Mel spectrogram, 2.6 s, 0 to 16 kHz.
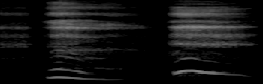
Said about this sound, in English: And breathe in and out through your nose. And notice how your body moves with your breath. Wow, it's actually moving. And just be with your breath and keep breathing for another 5 times.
